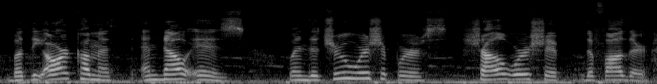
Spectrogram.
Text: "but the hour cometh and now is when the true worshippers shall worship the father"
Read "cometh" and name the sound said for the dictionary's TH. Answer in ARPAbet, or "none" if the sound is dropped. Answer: TH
